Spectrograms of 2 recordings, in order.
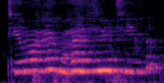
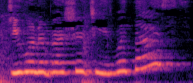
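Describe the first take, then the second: First: Said in the usual way. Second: Calling the dog. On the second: Real, not acted. Asks the dog loudly.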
